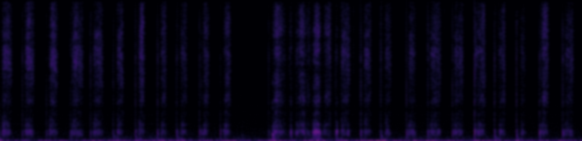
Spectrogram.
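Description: A charcoal stick makes fast scratching strokes across a tan kraft paper sketchbook page lying flat on a table, drawing tree branches. The scratches come as a quick, steady run of dry, papery bursts with a bright, hissy edge over a low rumble, with a brief pause midway before the strokes resume.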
